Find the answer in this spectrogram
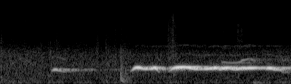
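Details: Tawny owl in a forest in Allgäu, Bavaria, one of a pair using a nest box 18 m up for ten years, during the December nest-site search: a short soft note, brief pause, then a long, steady, slightly wavering hoo.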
